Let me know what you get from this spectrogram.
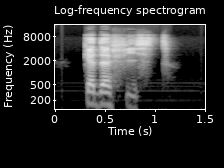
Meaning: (noun) Gaddafist
- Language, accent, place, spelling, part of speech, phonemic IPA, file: French, France, Lyon, kadhafiste, noun / adjective, /ka.da.fist/, LL-Q150 (fra)-kadhafiste.wav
